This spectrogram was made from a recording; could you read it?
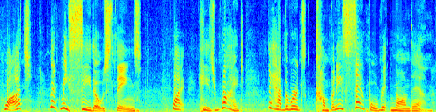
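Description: A chic, phony-posh American con artist acted by a woman for a 1920s crime drama. Her voice is high and swoops with la-di-da airs, at a leisurely pace. There is slight noise behind her. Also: big pitch swings, slow pace, a bit bright, full character voice. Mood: shocked, indignant. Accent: American, affected upper-crust. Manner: haughty, la-di-da.

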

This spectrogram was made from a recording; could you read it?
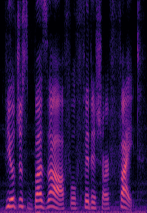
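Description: A woman's voice: mid-range voice, normal speed, a bit bright, smooth, close to an everyday voice. A woman playing a competitive, combative starship doctor in a parody radio play.

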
